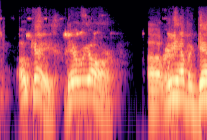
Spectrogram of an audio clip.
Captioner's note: squeaking radio waves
